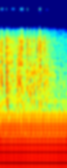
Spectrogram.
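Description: A sudo command is typed on a computer keyboard as a quick, faint run of clicking keystrokes over a low background hum.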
